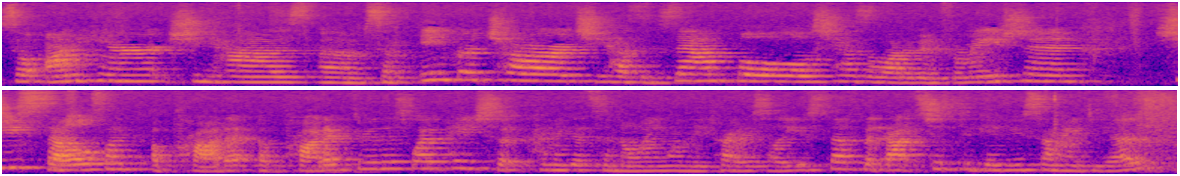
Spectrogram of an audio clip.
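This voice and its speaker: Fairly quick speech with hardly any pauses and ordinary pitch variation, plus audible room echo and noticeable background noise. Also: woman, high pitch for a woman. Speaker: second grade teacher. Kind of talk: workshop presentation. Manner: fast.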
